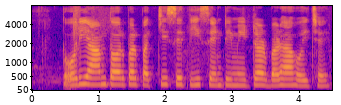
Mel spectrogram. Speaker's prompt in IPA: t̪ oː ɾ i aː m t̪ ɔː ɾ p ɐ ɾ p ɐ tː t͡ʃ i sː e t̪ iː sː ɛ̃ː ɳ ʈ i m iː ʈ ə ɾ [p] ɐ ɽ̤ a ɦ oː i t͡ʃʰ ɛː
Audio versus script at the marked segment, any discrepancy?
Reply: yes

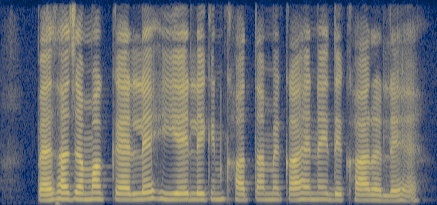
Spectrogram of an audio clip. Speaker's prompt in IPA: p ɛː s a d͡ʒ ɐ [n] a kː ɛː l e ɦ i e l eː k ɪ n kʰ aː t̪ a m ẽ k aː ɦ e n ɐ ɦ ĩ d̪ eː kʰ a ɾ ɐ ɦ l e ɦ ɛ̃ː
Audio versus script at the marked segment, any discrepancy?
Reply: yes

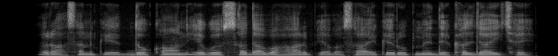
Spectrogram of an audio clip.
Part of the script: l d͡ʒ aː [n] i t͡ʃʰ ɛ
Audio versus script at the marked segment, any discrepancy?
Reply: yes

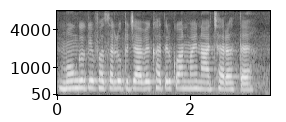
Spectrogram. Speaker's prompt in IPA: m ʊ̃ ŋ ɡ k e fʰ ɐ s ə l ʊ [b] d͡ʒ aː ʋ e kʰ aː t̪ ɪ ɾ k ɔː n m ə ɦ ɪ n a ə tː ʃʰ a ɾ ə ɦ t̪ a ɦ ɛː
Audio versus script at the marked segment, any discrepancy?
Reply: yes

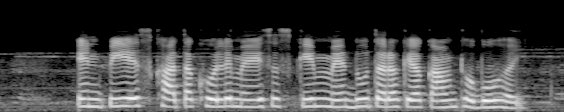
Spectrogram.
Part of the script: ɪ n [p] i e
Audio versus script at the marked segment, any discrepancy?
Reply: no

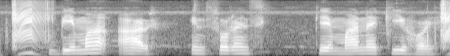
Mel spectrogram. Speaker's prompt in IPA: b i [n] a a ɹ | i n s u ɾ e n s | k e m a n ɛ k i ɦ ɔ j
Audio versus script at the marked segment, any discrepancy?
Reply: yes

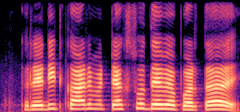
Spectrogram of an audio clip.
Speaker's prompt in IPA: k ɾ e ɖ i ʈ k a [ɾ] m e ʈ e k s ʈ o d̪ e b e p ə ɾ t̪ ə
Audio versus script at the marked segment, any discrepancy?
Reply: no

